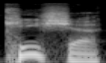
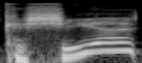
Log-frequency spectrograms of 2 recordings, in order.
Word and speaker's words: Keyshia: Kesha Joe confirmed that her name was actually pronounced Kesha cuz I was like is it not kashia Kaya my he's like no it's Kesha I know this I I I couldn't tell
